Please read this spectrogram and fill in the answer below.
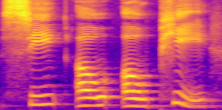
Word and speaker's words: co-op: it you just keep C O O P but you have to know, you have to remember that is CO-OP.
